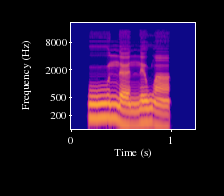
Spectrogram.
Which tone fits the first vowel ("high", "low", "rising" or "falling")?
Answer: high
